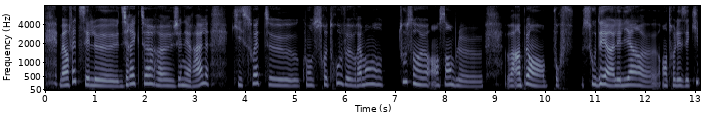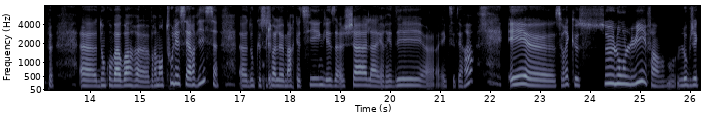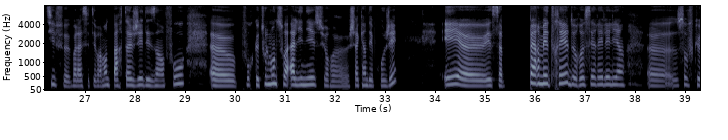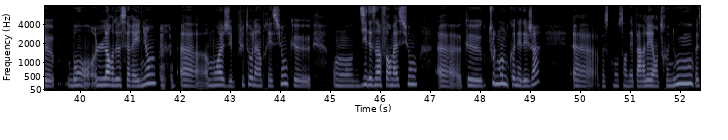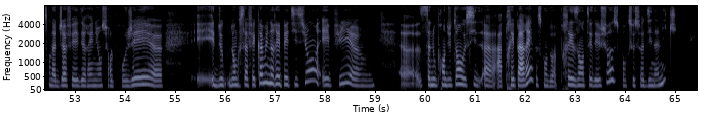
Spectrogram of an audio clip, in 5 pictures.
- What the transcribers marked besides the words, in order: stressed: "permettrait"; stressed: "présenter"
- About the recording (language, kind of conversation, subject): French, advice, Comment puis-je éviter que des réunions longues et inefficaces ne me prennent tout mon temps ?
